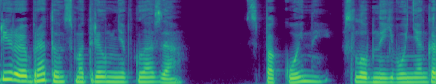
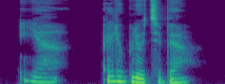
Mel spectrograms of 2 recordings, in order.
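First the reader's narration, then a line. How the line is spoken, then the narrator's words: Whisper. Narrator (Russian): прошептала я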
